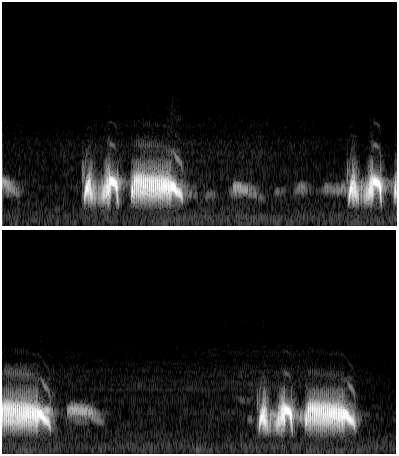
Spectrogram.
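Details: Spotted dove giving a loud lure call used to provoke rivals into fighting: three coo phrases, each a quick stuttered pair of notes and then a longer throaty coo, repeated about every three seconds against a quiet background.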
